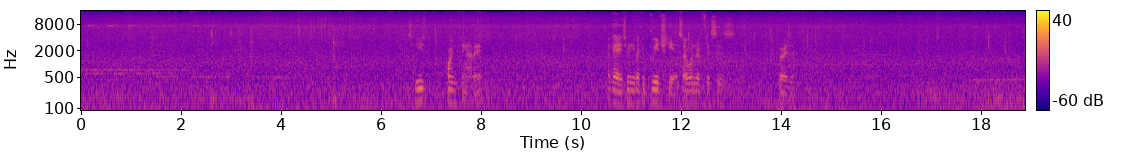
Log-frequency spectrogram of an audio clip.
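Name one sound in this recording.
Footsteps crunch softly on a dry forest path.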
